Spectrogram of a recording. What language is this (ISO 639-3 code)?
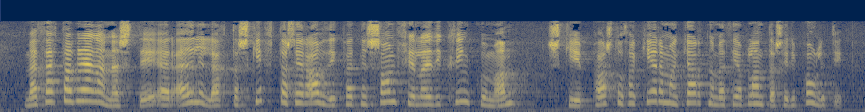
isl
